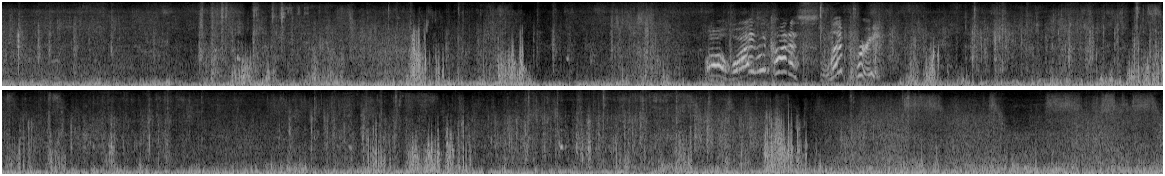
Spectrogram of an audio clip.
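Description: Wind rumbles hard against a microphone outdoors.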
